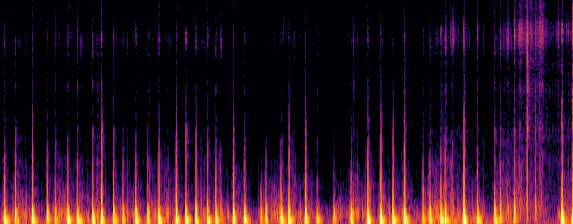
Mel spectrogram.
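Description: A rectangular gray polyethylene foam sheet, held close to the camera and over the microphone, is scratched and tapped with the long nails of both hands. About forty quick, dull, deep thumps follow one another with almost no ring. A few faint, bright scratchy ticks come in near the end.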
